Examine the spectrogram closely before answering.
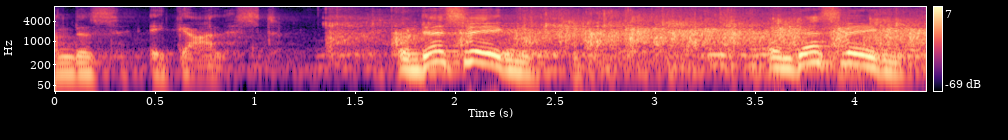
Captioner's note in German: Beifall BÜNDNIS 90/DIE GRÜNEN und vereinzelt CDU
